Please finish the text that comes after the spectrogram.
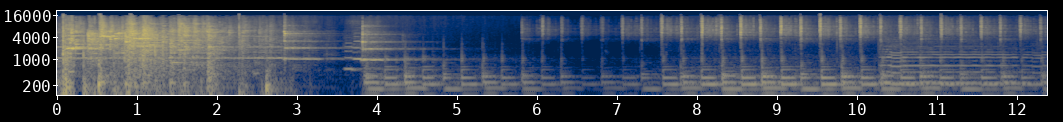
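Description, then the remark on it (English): Dishes shatter as bullets hit them in a loud, dense crash of breaking crockery and ringing clinks lasting a few seconds, then give way to a steady, rhythmic pattern of bright, tinkling tones. “I didn't expect the bullets to have such impact. I'll clean up the broken dishes.”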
